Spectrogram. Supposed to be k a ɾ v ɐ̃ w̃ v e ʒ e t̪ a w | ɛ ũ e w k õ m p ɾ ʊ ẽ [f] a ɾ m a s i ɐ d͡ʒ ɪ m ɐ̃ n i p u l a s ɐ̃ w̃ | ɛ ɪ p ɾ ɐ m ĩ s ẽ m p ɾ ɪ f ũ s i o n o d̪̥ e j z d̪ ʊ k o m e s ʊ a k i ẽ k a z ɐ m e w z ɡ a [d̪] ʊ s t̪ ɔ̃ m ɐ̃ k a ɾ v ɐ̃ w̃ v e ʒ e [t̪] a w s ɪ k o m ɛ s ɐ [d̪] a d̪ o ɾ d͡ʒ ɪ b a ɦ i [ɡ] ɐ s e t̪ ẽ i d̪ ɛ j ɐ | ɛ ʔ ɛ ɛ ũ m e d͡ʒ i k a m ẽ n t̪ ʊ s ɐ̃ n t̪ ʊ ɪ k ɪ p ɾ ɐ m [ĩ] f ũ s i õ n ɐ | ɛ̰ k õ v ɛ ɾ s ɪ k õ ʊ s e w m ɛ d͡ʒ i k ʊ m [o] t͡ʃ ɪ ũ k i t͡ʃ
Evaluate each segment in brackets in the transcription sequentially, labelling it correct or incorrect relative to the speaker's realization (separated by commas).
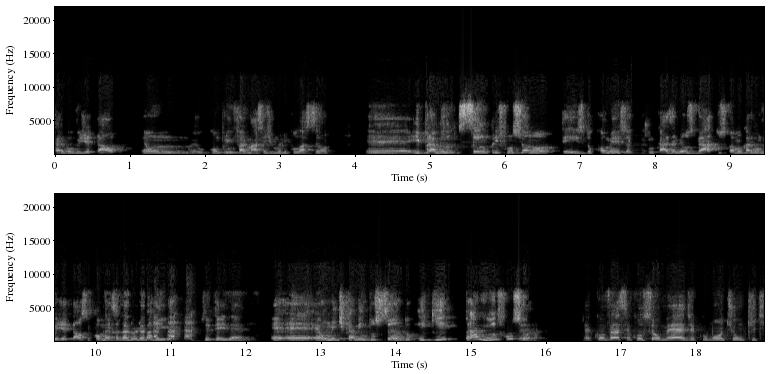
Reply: correct, incorrect, correct, correct, correct, correct, incorrect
